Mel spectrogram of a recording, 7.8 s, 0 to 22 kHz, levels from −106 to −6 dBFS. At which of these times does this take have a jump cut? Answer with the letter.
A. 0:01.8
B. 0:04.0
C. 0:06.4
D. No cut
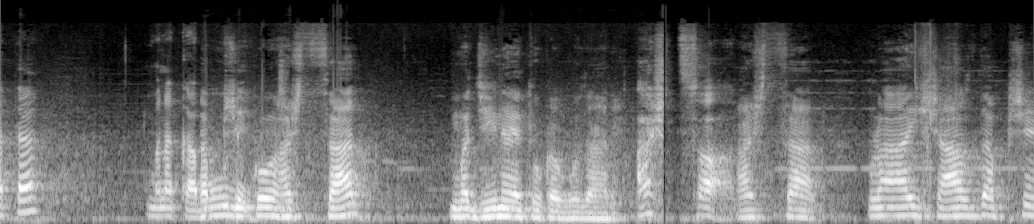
A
